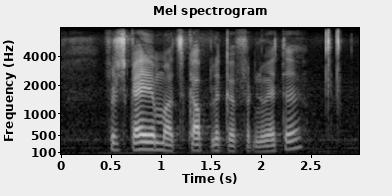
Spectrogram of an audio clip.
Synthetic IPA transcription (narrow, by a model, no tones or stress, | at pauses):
fərskɛjəmɑːtskɐpləkəfərnuətə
